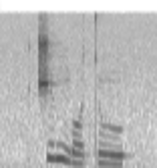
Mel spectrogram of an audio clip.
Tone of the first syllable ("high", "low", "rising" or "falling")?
high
